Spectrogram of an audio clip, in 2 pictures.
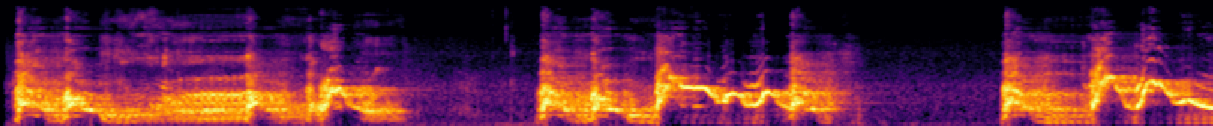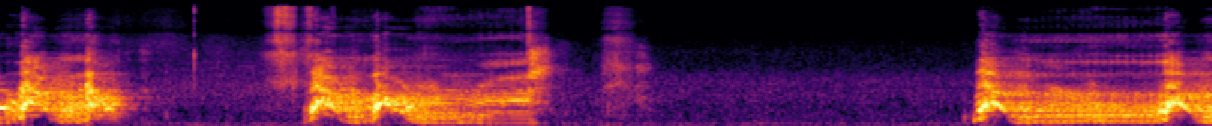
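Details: A dog barking in rapid clusters of sharp, rough barks, with bursts lasting one to two seconds separated by quiet gaps.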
